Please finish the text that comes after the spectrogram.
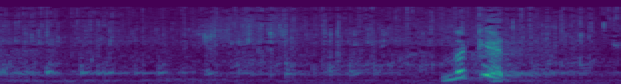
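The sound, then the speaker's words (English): Water dribbles and trickles out of a soaked sponge, just dipped into water, in a steady stream, then gushes in a brief louder splash near the end as it is squeezed. “Man, this thing is getting heavy here. Man, it's just oozing out.”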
